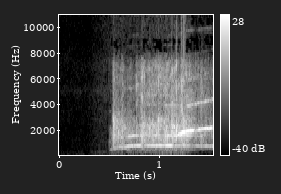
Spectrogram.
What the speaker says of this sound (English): let's give Mark a round of applause for calling in and leaving a message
